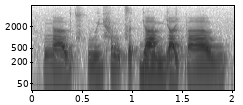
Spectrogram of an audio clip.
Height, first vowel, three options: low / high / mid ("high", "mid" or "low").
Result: low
